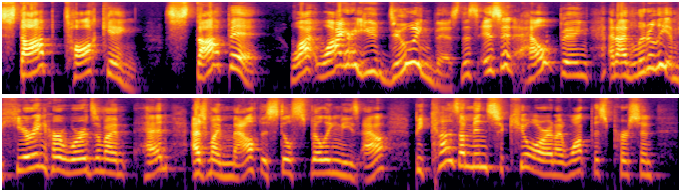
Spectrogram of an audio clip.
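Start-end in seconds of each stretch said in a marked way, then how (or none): 0.0-5.9 loud, slow, scolding yell. Retelling the wife's words heard in one's head: imitating wife yelling. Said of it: "the words of my wife yelling".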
